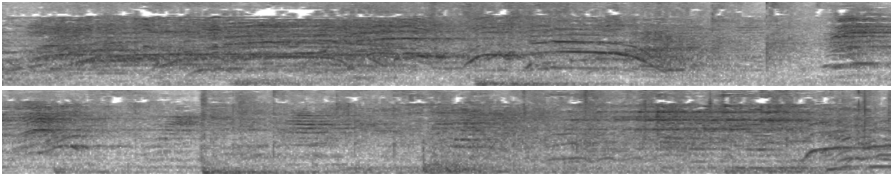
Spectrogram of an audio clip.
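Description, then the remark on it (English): A large crowd at a powerlifting championship in Canada cheers and applauds loudly for about twelve seconds during a national record lift, with high excited shouts rising and falling over the roar and brief lulls before the noise swells again. “Yeah, who was applauding?”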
